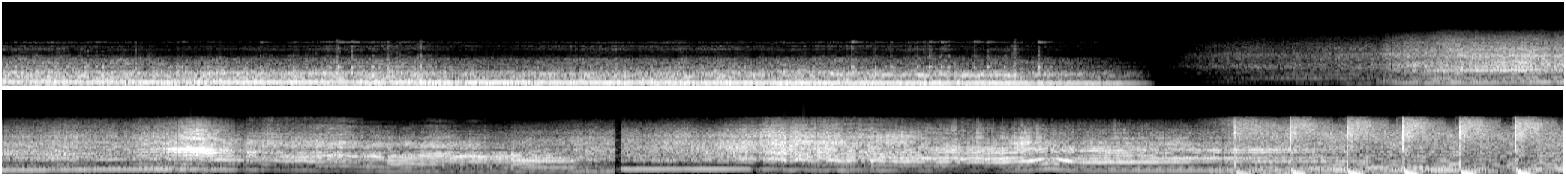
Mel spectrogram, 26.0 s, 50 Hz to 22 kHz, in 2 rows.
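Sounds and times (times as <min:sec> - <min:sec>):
rally car engine revving: 0:00.0 - 0:09.6, 0:10.2 - 0:26.0
music with heavy beat: 0:23.1 - 0:26.0.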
